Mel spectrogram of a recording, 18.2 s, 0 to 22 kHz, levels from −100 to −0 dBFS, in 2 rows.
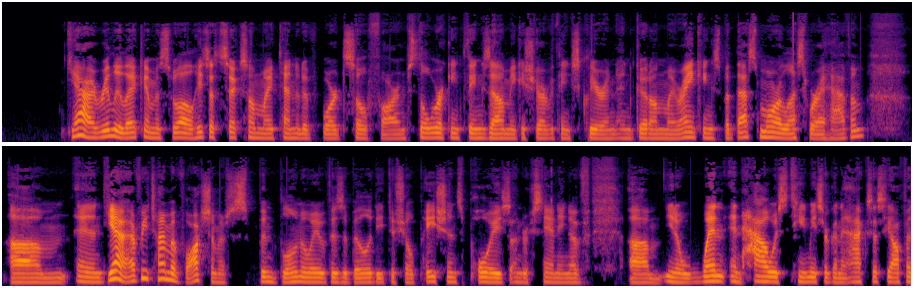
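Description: A speech clip carrying word clock ticks from about 0.51 s to 18.00 s: roughly thirty sharp ticks of uneven strength, about every 0.7 s. A receiver running on its own clock, off by roughly 30 ppm, drops or repeats one sample at each slip. Each shows as a thin full-height vertical line on a spectrogram and a one-sample step in the waveform.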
